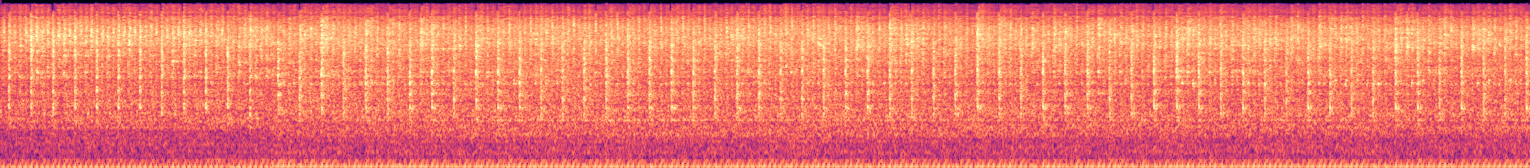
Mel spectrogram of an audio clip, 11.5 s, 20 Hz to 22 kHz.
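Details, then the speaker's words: Farmall H tractor engine at idle, loose rocker wedged with screwdriver, close to the rocker: heavy rhythmic tapping about 146 a minute over deep rumble, loudest there, comes and goes after restart; owner thinks valve-train knock on cylinder 3, fix didn't work. "It actually sounds the loudest right there. Shut it off, then restart, it went away. Now it's coming back a little bit. It's kind of coming and going."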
